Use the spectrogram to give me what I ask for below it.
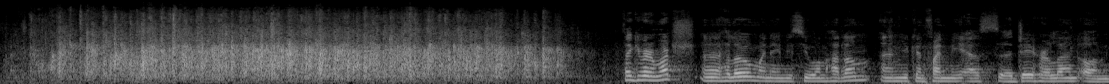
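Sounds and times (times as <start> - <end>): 
conference audience applause welcoming a speaker: 0.0 - 6.0
speech: 6.2 - 11.0.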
